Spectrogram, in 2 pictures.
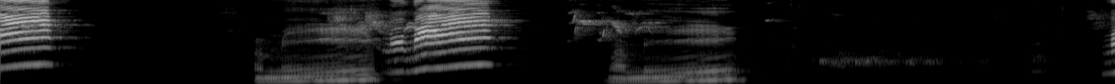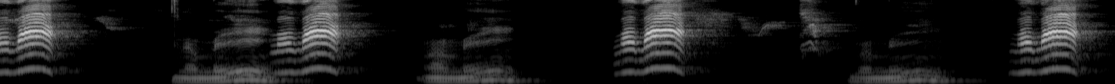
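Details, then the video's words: Green ringneck parrot kept as a pet, talking indoors: repeated short mimicked words with strongly harmonic, rising and falling tones, in bursts every second or so, with a few quiet gaps. "पापा मम्मी बोलने वाला मिट्ठू || Talking Parrot || Papa Mummy Bolega Mitthu"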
